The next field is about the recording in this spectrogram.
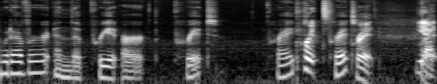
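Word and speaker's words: Prytt: and the Priet are Prit. Yeah, it's spelt with a Y, but it's a short vowel. It's like a short I.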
